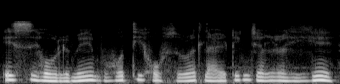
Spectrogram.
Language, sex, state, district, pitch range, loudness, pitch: Hindi, female, Madhya Pradesh, Bhopal, 165-195 Hz, -15 LUFS, 175 Hz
